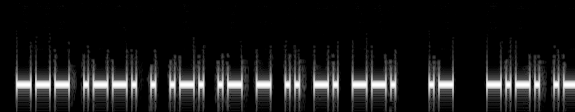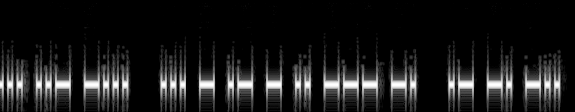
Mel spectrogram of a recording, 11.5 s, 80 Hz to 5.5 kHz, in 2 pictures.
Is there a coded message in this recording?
Yes: Morse code from 0.2 to 11.3 s, heard as a keyed tone, about 25 wpm, 600 Hz. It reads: OPERATING A CLUB STATION AND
